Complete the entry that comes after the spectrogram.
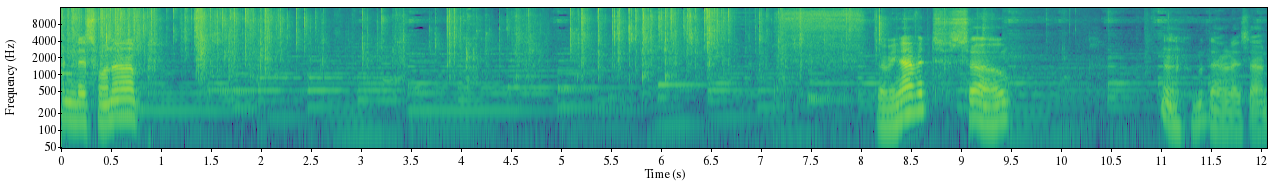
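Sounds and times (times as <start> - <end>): plastic pieces tipped out: 0.0 - 7.5
plastic bag crinkling: 0.0 - 9.4
background music of held notes: 0.0 - 12.0.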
